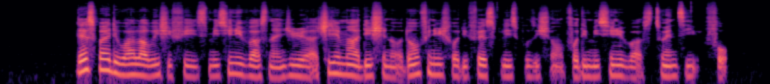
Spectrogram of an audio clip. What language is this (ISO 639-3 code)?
pcm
